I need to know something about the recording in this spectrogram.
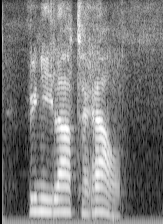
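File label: "unilateraal", Dutch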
